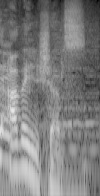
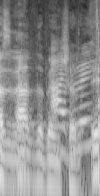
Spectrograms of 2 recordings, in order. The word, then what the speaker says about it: Avengers: Es Avengers, no Adventures.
